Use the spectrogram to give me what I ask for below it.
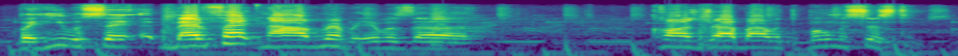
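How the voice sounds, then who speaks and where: A man co-hosting a casual podcast chat, animated and profane, laughing often. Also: sits high, fast, faint music behind. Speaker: podcast co-host.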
